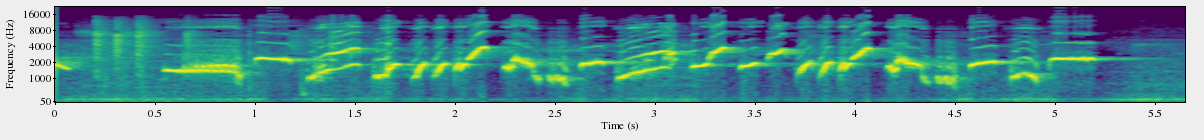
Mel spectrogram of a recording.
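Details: Continuous lure song from an energetic white-rumped shama, packed with sweeping up-and-down whistles and rapid warbled phrases, ending on a steady whistle.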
